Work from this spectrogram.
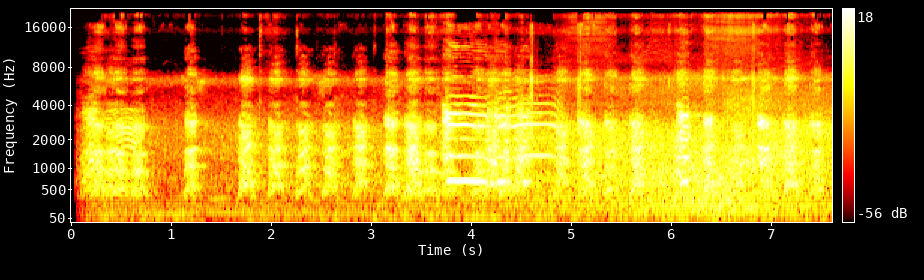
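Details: Dog barking in Thailand, dated 2/12/2563 on the Thai calendar: a rapid run of short, harsh harmonic barks about every half second, with a brief higher tonal whine partway through and a quieter, broken-up end.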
